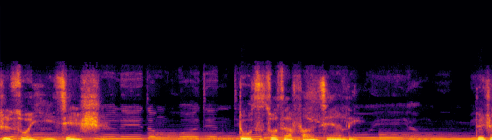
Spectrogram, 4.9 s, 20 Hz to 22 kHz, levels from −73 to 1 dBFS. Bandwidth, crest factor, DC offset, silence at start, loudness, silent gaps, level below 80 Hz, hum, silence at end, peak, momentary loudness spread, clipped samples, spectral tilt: 12.5 kHz; 14 dB; under 0.1%; 0 s; -14 LUFS; none; -34 dBFS; none; 0 s; 0 dBFS; 11 LU; under 0.1%; -4.5 dB/octave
